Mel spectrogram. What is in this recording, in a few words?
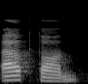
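"outgun", English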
